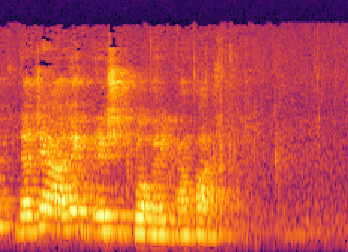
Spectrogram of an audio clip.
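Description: A woman speaks into a microphone, heard over loudspeakers in a large room.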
